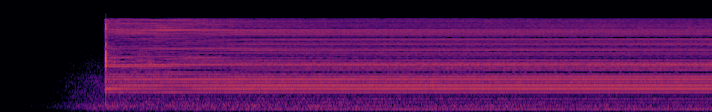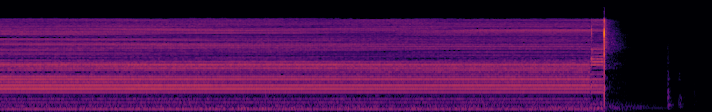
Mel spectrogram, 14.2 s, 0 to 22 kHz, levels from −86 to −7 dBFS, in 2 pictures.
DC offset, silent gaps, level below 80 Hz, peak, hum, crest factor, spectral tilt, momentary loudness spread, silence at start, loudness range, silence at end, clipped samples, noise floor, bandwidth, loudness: under 0.1%; none; -78 dBFS; 0 dBFS; none; 40 dB; 0.5 dB/octave; 4 LU; 0.75 s; 3 LU; 0.9 s; under 0.1%; -85 dBFS; 16 kHz; -37 LUFS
